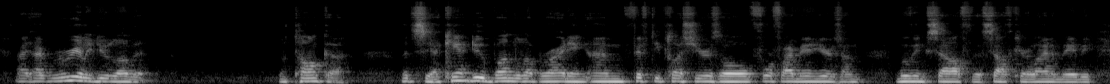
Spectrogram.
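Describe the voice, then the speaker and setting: A man with a medium pitch and a dark, mellow tone talks at a moderate pace, sounding somewhat breathy with fairly even intonation. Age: 50s. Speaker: motorcycle vlogger. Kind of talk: casual livestream chat. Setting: home livestream. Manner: halting, many fillers.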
